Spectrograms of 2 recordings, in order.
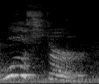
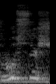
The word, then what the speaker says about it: Worcester: It's a Boston suburb and that's how they pronounce it. Worooster. So it's Worooster sauce.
